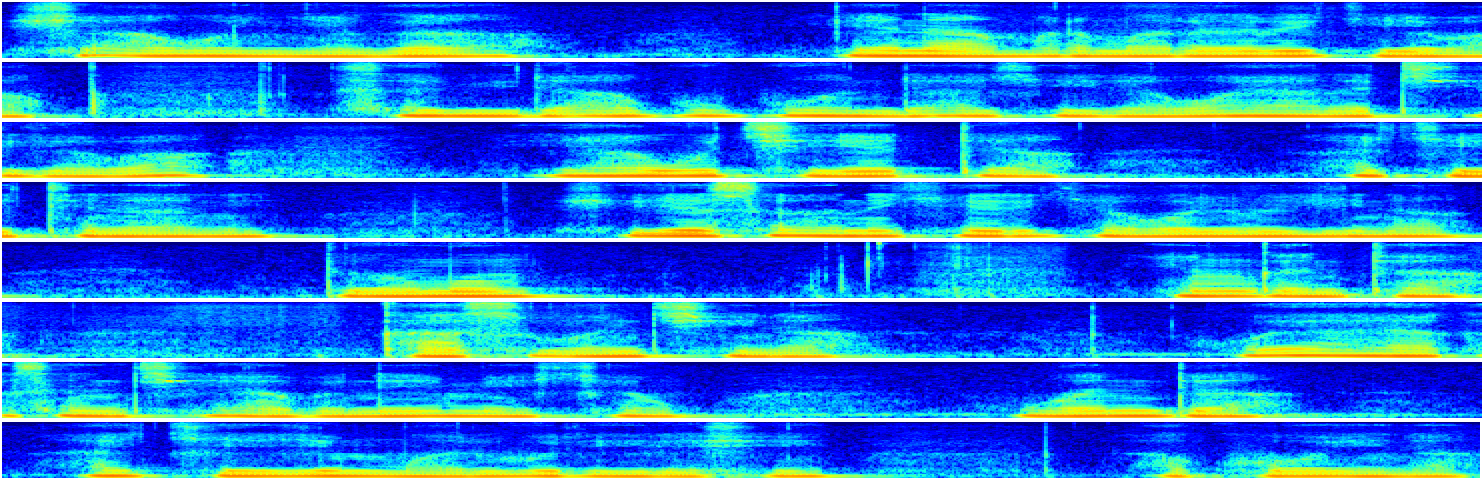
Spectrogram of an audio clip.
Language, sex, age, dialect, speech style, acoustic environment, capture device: Hausa, male, 25-34, Nigeria - Kano, happy; stressed, traffic; silence, mobile / Linux / Chrome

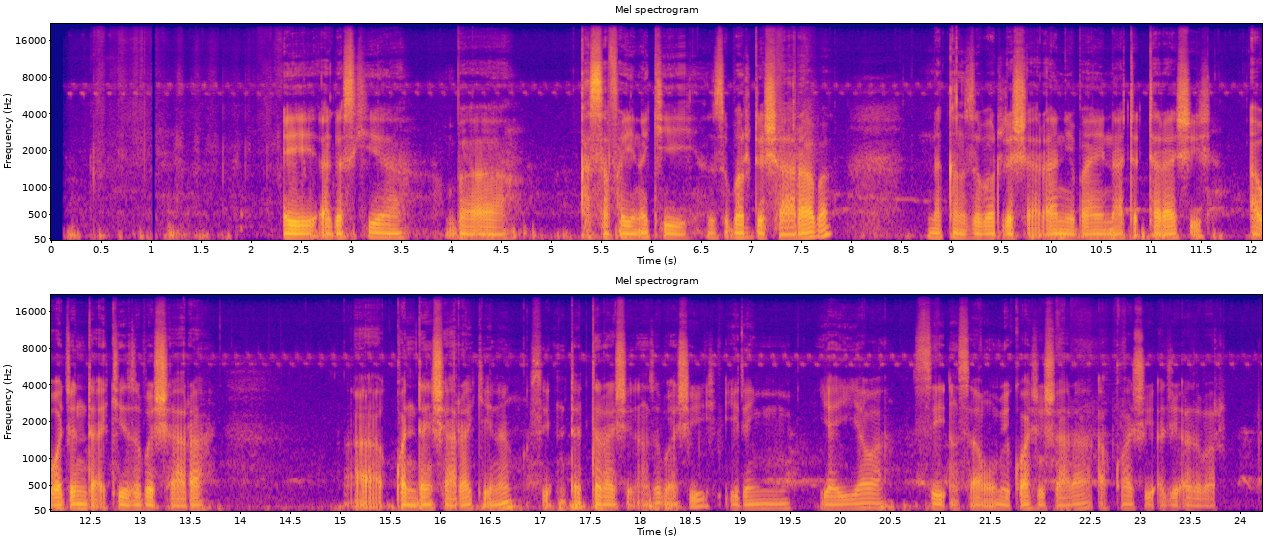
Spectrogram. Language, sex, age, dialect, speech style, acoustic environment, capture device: Hausa, male, 25-34, Nigeria - Katsina, happy, nature, mobile / Linux / Chrome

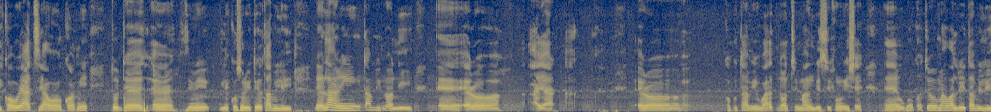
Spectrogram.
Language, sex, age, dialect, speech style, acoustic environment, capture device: Yoruba, male, 18-24, Nigeria - Lagos Yoruba, relaxed, appliances; people talking, mobile / Linux / Chrome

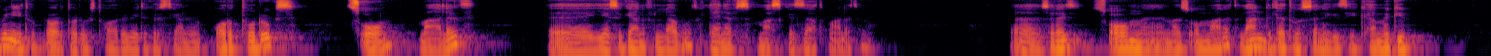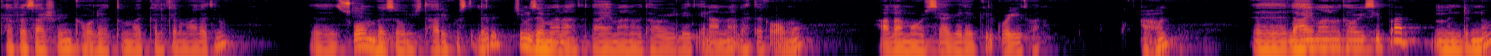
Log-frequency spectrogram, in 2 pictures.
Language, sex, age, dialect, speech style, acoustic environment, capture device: Amharic, male, 35-44, Ethiopia - Addis Ababa, excited, silence, mobile / Linux / Chrome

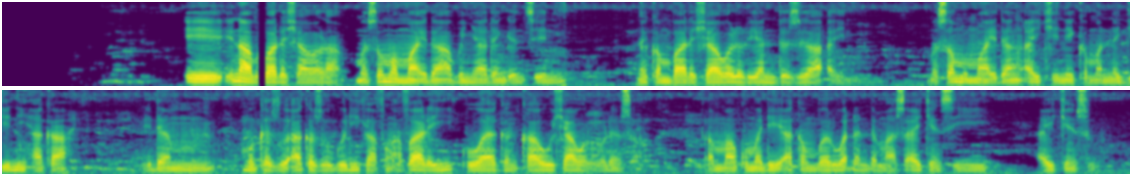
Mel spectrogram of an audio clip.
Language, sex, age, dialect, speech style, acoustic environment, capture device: Hausa, male, 18-24, Nigeria - Kano, happy; excited, people talking, mobile / Linux / Chrome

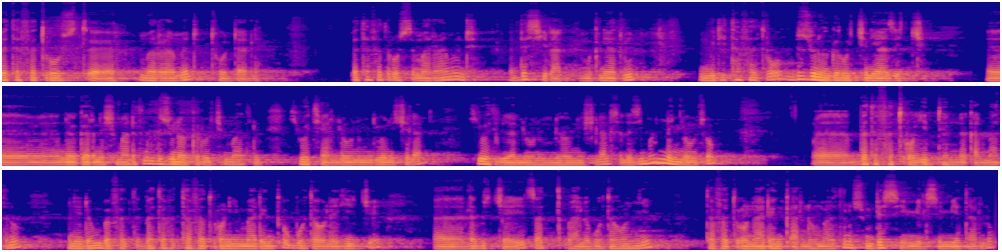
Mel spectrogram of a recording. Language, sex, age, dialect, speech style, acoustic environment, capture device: Amharic, male, 18-24, Ethiopia - Gojjam, focused, silence, mobile / Linux / Chrome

